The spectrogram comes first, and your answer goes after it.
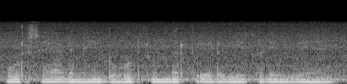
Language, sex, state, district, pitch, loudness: Hindi, male, Uttar Pradesh, Saharanpur, 110 Hz, -14 LUFS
